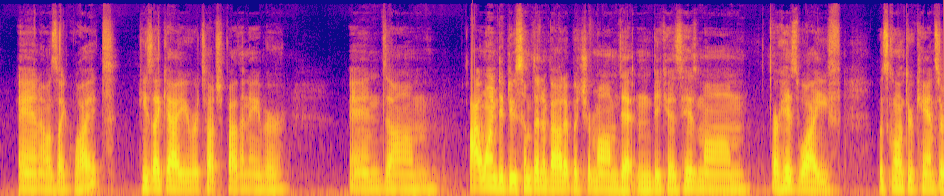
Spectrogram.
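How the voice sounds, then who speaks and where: A woman with an American accent talks fairly quickly in a very deep, low pitch, her dark, mellow tone held in a monotone, flat intonation. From US South, Louisiana bayous. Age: 40s. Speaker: guest sharing her life story. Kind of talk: testimony. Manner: hesitant, many filler 'um's.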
